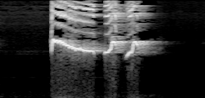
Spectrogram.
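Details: Orange-headed thrush call meant to draw other birds into song: a single loud whistled phrase, starting high, sliding slightly down, then two short rising slurs.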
